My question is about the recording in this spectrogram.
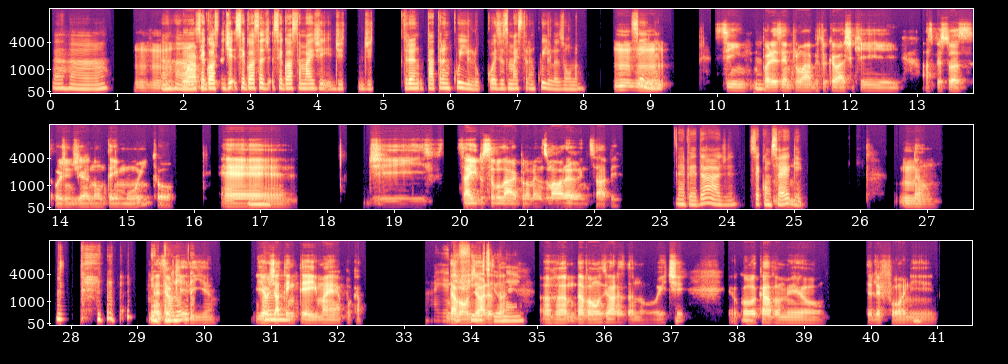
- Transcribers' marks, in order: tapping; laugh
- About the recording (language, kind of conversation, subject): Portuguese, podcast, Qual hábito antes de dormir ajuda você a relaxar?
